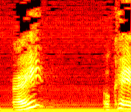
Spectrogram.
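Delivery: ordinary talk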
